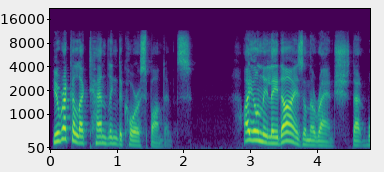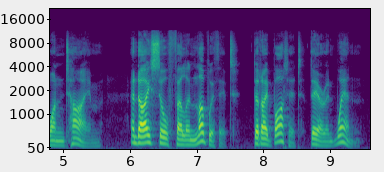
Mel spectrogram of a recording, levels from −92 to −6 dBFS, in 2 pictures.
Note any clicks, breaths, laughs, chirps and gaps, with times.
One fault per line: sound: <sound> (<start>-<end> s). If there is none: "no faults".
no faults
